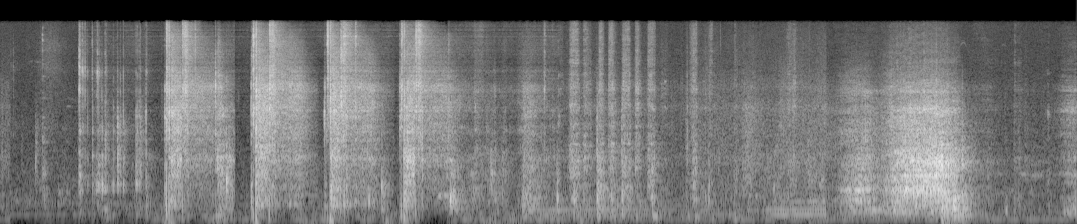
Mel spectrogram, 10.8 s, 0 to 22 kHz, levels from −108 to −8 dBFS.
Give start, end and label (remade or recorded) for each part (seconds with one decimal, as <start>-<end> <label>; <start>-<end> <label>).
0.0-0.8 recorded; 0.8-2.5 remade; 2.5-2.9 recorded; 2.9-5.6 remade; 5.6-10.8 recorded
